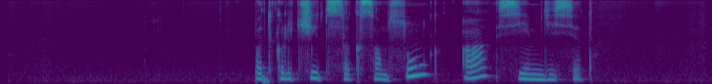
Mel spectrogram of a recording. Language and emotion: Russian, neutral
